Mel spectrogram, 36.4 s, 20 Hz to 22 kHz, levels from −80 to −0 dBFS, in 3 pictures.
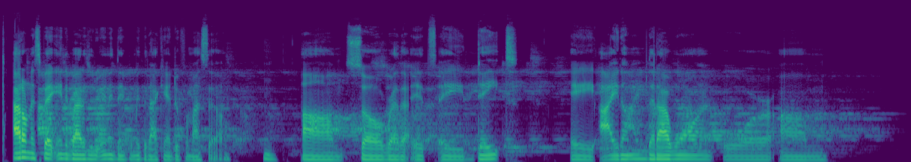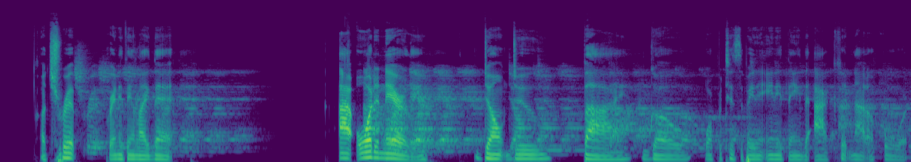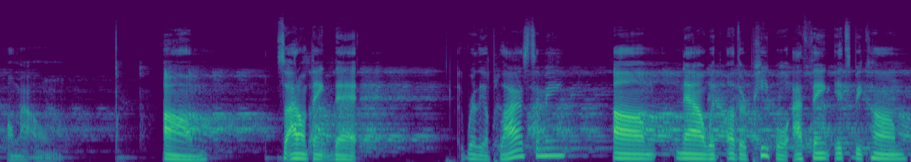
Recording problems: echo of what is said; strong; throughout; 320 ms later, 10 dB below the speech

